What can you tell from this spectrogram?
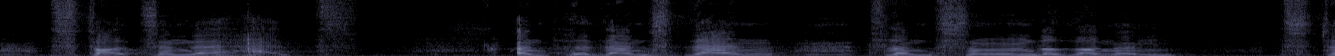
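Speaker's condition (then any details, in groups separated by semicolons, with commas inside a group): Moebius syndrome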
